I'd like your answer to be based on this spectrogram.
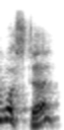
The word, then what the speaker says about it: Worcester: I was like, "No, it's definitely Worcester." She's like, "Yeah, but look how it's spelt."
